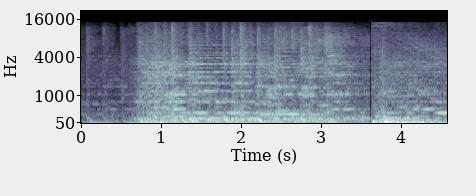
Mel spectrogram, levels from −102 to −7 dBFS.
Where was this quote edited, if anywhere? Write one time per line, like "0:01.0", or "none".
0:03.6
